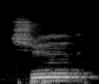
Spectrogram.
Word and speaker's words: should: Maybe we should talk about that in the next meeting. Okay, good. Just the pronunciation. It is should, should. It's like the letter U.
